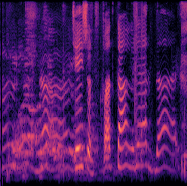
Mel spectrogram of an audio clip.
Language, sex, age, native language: Icelandic, male, 11, Icelandic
